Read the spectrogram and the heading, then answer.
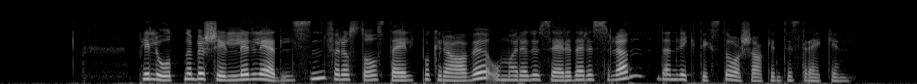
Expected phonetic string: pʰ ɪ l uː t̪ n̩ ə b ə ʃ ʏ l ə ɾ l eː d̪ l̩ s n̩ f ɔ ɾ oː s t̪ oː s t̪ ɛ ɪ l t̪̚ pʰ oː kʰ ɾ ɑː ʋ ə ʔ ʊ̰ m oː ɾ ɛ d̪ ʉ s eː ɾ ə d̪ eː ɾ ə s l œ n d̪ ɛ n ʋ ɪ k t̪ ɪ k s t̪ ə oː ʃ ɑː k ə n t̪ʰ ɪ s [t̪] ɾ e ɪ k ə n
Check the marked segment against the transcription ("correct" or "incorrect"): correct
